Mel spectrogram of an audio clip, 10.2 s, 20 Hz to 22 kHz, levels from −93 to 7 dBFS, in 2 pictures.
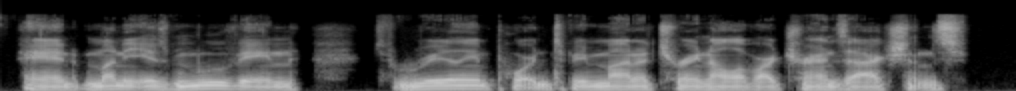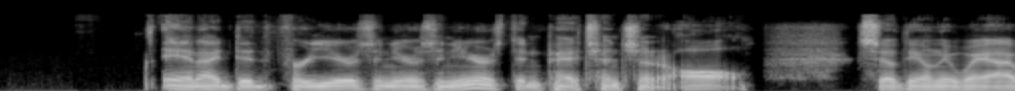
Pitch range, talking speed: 85-100 Hz, 195 wpm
